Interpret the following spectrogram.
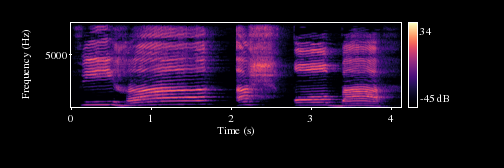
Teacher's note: ہا کے اوپر کون سی مد ہے؟ مد منفصل ہے، 4 سے 5 سیکنڈ یہ لمبی ہوگی، فیہا احقابا، الف مد اور یہاں پہ بھی دو زبر کا وقف آ جائے گا۔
